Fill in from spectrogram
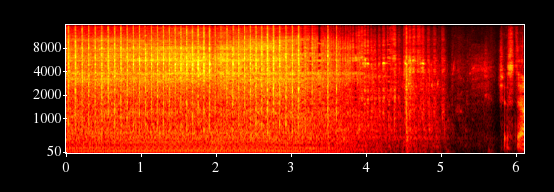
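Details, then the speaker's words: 1966 VW Beetle, not started in over 10 years in a junkyard, with its carburetor hand-choked: the flat-four runs rough, chugs and stalls, then pops back through the carb several times, backfiring. "um using my hand to choke it a little bit there don't really recommend it so it backfires you can get a hamburger rather well done"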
